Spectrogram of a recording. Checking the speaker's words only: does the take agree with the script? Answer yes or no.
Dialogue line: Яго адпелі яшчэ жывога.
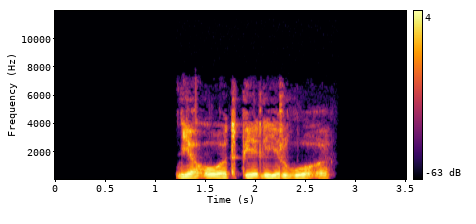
no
